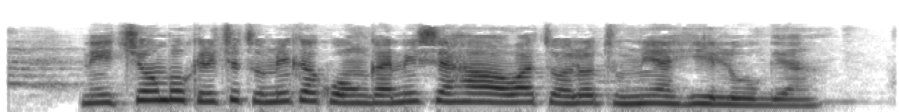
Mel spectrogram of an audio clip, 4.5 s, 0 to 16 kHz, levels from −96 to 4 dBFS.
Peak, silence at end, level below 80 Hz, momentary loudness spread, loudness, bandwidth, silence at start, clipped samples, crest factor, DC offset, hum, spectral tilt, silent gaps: -4 dBFS; 0.4 s; -64 dBFS; 10 LU; -18 LUFS; 7.8 kHz; 0.05 s; under 0.1%; 16 dB; under 0.1%; none; -3.5 dB/octave; none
